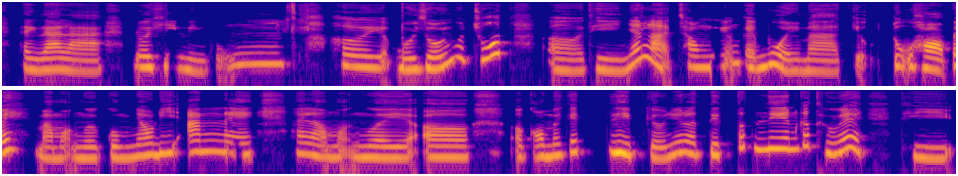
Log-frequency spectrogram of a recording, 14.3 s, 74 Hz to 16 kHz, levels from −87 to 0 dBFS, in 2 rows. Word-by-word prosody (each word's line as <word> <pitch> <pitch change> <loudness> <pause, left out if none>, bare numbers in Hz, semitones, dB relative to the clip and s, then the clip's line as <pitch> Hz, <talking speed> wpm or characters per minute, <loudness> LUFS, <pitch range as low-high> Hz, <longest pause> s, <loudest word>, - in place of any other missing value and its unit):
Thành 220 -2 -2
ra 220 +1 +2
là 195 -3 -2 0.2
đôi 250 -1 +2
khi 245 -2 -9
mình 200 -3 -6
cũng 310 +3 -5 0.4
hơi 255 -3 -1
bối 220 -2 +1
rối 235 +2 +2
một 435 +6 -1
chút. 420 -4 +9 0.3
Ờ, 205 -2 -5
thì 210 -2 -4
nhất 285 - 0
là - - +4
trong 255 -2 -2
những 325 +4 -5
cái 250 - -1
buổi 250 -6 +2
mà, 195 -1 -5
kiểu, - - -9 0.2
tụ 265 0 -1
họp 225 -5 +7
ấy, 330 +5 +3
mà 210 -7 -3
mọi 205 - -6
người 210 0 -2
cùng 215 0 -4
nhau 245 +3 0
đi 275 +2 +2
ăn 315 +1 +2
nè, 295 - -1 0.4
hay 280 -6 -3
là 250 - 0
mọi 220 +2 -5
người, 215 -1 0
ờ, 220 -1 +1 0.3
ờ, 225 - -6
có 225 - -1
mấy 240 +2 0
cái 300 - 0 0.2
dịp, 295 -3 +8
kiểu 210 -4 -3
như 270 +7 0
là, 285 -2 +1
tiệc 260 -2 +1
tất 405 -1 -4
niên 375 -1 +5
các 445 - 0
thứ 285 +1 +1
ấy, 385 0 +5 0.4
thì 210 -3 -4
245 Hz, 220 wpm, -25 LUFS, 215-295 Hz, 0.4 s, chút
